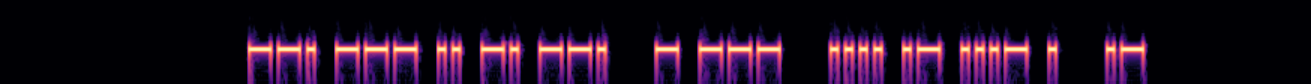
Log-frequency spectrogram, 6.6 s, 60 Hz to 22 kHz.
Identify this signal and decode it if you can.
Morse code, heard as a keyed tone, about 33 wpm, 700 Hz. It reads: GOING TO HAVE A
